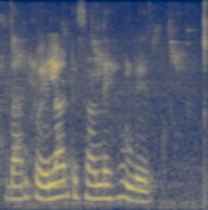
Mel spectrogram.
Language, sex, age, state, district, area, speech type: Telugu, female, 30-45, Telangana, Warangal, rural, spontaneous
